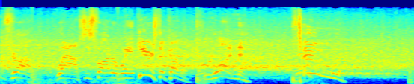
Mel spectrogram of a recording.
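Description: A referee slaps the mat repeatedly during a count.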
